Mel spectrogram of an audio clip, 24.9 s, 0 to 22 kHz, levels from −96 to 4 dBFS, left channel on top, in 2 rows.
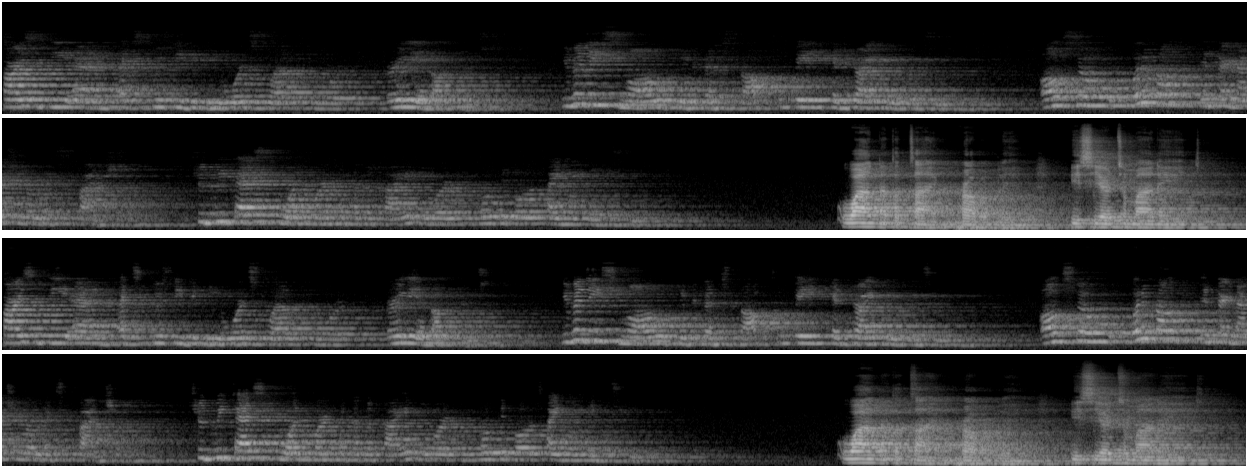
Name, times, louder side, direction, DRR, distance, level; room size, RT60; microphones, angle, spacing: voice 1, 0.0-3.5 3.8-4.7 5.6-9.5 10.4-13.9 14.4-18.9, right 1 dB, 70° right, -2 dB, 2.2 m, -41 dB
voice 2, 20.8-22.6 23.1-24.4, left 2 dB, 40° left, 3 dB, 1.2 m, -32 dB
21.5 x 9.5 x 3.7 m, 2.6 s
head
